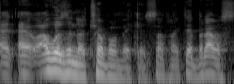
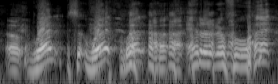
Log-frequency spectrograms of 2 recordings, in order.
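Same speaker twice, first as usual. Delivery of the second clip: baffled laughing disbelief; 8 semitones higher, 5 dB louder than usual. Retold or imitated. Offered base editor job, baffled.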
